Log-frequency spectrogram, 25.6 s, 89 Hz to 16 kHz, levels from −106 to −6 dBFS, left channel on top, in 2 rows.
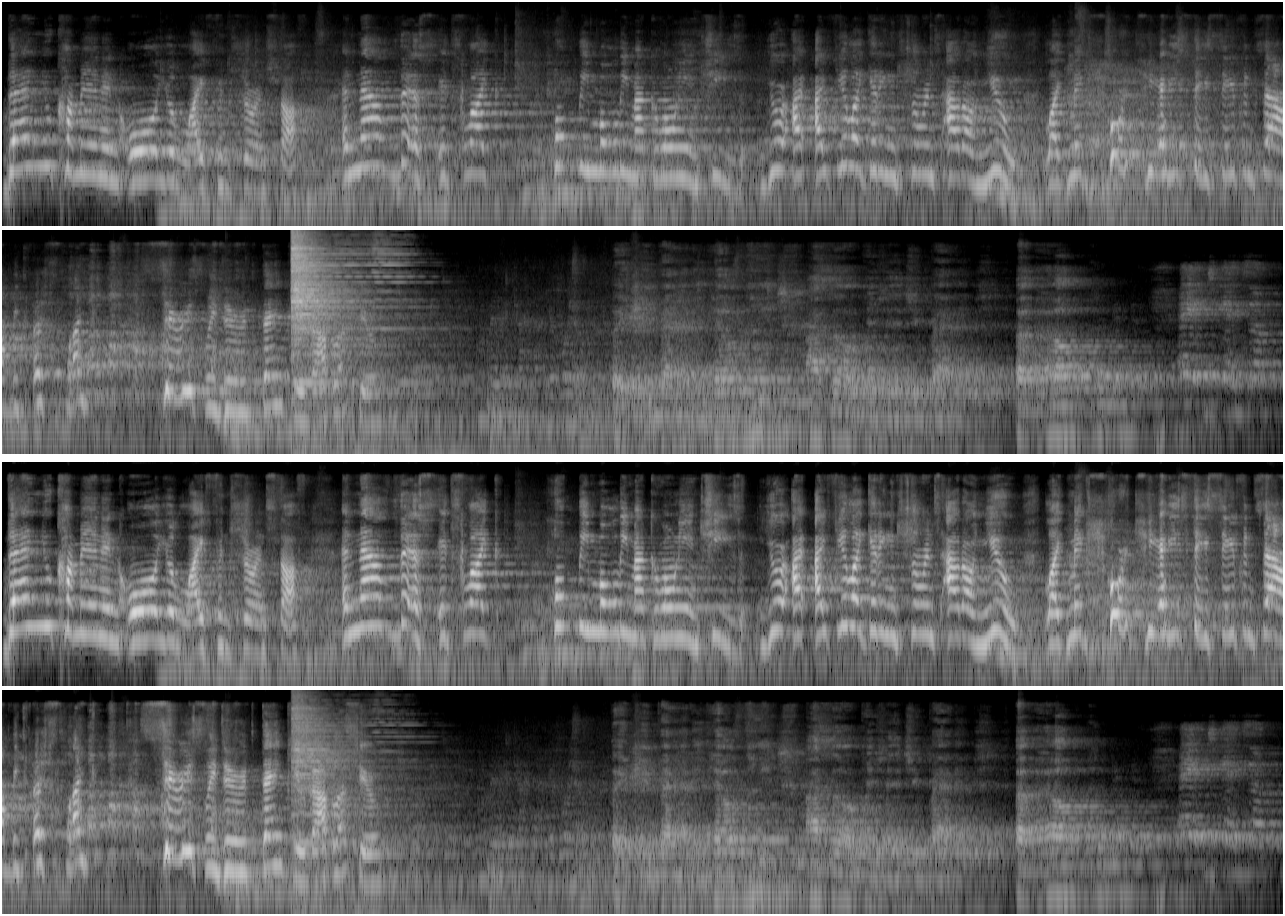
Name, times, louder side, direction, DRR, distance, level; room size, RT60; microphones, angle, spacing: voice 1, 0.0-3.0 3.4-4.9 5.5-13.7 14.4-16.6, right 5 dB, 60° right, 15 dB, 0.5 m, -35 dB
Conversation, 1.4-21.1, left 1 dB, 15° left, 3.8 m, -57 dB
voice 2, 13.4-14.5 18.9-22.5 22.9-23.7, right 1 dB, 40° right, -3 dB, 6.7 m, -48 dB
sound 1, 15.7-18.9, left 9 dB, 50° left, 1.2 m, -38 dB
voice 3, 23.6-25.4, equal, ahead, -5 dB, 6.4 m, -55 dB
27.5 x 18.0 x 7.8 m, 2.9 s
head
